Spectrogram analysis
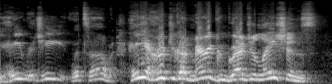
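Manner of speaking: high, nervous overfriendly hello; nervous high greeting. Retold or imitated. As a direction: squeak out a guilty, forced-cheerful greeting.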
